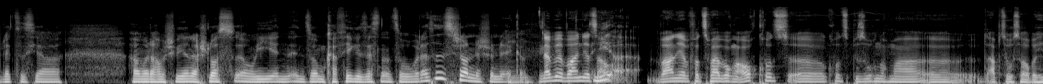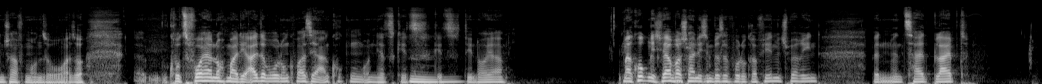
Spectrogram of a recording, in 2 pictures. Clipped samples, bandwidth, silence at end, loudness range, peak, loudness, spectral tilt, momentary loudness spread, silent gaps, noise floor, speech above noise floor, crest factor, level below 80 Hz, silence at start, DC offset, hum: under 0.1%; 15.5 kHz; 0.65 s; 4 LU; 0 dBFS; -18 LUFS; -6 dB/octave; 11 LU; none; -68 dBFS; 50 dB; 16 dB; -38 dBFS; 0 s; under 0.1%; none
